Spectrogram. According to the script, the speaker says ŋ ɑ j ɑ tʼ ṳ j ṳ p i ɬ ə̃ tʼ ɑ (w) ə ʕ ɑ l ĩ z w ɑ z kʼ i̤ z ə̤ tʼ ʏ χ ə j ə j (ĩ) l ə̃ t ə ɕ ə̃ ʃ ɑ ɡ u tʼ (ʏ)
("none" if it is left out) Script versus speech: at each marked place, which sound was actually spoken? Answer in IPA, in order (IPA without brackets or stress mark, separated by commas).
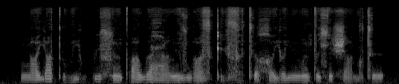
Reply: w, ĩ, ʏ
